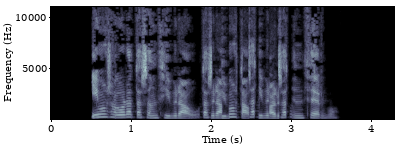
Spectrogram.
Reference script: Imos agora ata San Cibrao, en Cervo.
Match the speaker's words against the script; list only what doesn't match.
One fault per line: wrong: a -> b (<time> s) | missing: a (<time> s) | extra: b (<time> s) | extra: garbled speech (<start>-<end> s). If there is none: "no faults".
extra: garbled speech (1.9-3.0 s)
